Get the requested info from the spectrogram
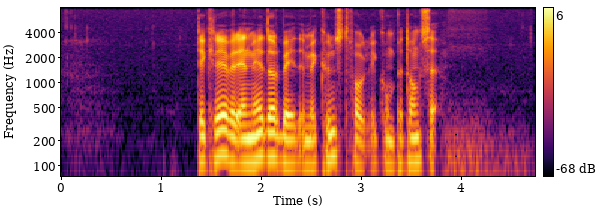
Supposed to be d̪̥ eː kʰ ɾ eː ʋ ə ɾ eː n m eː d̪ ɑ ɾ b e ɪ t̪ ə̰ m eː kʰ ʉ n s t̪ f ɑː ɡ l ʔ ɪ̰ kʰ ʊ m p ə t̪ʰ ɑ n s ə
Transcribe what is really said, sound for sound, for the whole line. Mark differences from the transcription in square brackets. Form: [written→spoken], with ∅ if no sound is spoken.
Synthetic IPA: d̪̥ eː kʰ ɾ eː ʋ ə ɾ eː n m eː d̪ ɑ ɾ b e ɪ [t̪→d̪] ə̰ m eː kʰ ʉ n s t̪ f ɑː ɡ l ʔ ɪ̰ kʰ ʊ m p ə t̪ʰ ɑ [n→ŋ] s ə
